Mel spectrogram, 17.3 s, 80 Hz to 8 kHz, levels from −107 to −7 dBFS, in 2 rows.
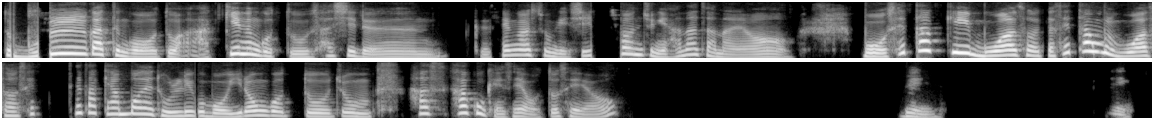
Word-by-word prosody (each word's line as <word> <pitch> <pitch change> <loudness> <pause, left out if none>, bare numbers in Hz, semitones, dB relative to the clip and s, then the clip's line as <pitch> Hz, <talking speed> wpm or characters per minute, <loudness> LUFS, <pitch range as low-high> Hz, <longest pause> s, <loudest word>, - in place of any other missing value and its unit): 또 250 - 0 0.3
물 335 0 +8
같은 290 -7 +4
거 160 -2 -1
또 170 - -1
아끼는 305 +7 +2
것도 150 -8 -5
사실은 150 -7 -6 0.2
그 140 - -14
생활 265 +2 0
속의 200 -12 -6
실천 280 +7 -3
중에 200 -11 -4
하나잖아요. 155 - -6 0.5
뭐 185 -1 +3
세탁기 400 - +5
모아서 250 +2 +5
그니까 220 0 -3
세탁물 405 -1 +4
모아서 215 +2 +1
세 275 - -10 0.3
세탁기 365 -3 -3
1 305 0 +2
번에 315 -2 +1
돌리고 215 -1 -1
뭐 175 -3 -2
이런 230 +7 0
것도 195 -5 -4
좀 175 -2 -5 0.3
하스 330 0 -5
하고 360 -1 0
계세요. 170 - -7
어떠세요? 170 - -9 2.1
네. 160 -5 -9 1.2
네. - - -14
220 Hz, 250 characters per minute, -21 LUFS, -, 2.1 s, 물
